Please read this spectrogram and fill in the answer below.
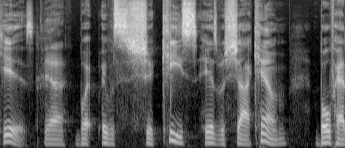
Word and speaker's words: Shekeese: And so it's pronounced Keese, and then there's Reese's Pieces, and it's Reese. I was like, I just do Shekeese.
